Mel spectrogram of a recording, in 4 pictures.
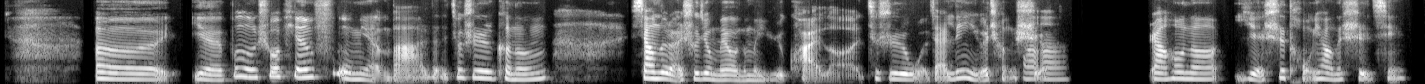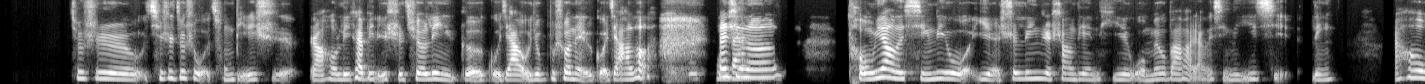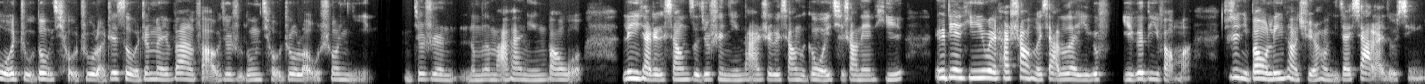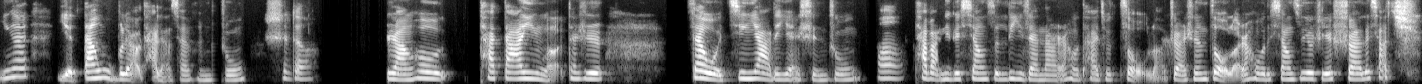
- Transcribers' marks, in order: laughing while speaking: "了"; laugh; laughing while speaking: "摔了下去"
- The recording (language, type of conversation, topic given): Chinese, podcast, 在旅行中，你有没有遇到过陌生人伸出援手的经历？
